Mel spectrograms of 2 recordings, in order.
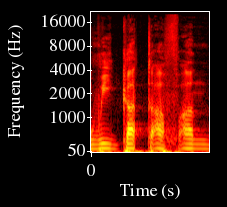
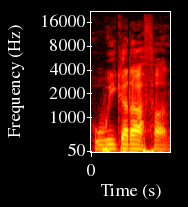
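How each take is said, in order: First: Each word is separate, with a clear T sound. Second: The words run together; the T sounds like D. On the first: The speaker calls it wrong. "we don't say" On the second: The speaker calls it right. "this compression. So the T's change to D's"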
